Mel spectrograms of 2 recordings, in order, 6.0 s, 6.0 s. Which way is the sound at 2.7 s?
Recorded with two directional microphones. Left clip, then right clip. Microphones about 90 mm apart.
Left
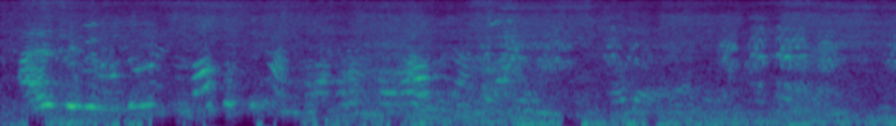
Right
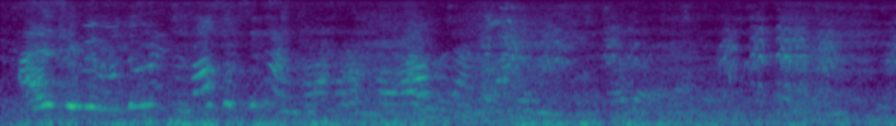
35° right (ahead or behind).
